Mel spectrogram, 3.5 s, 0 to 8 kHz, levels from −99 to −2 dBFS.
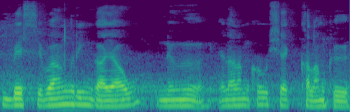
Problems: constant background noise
